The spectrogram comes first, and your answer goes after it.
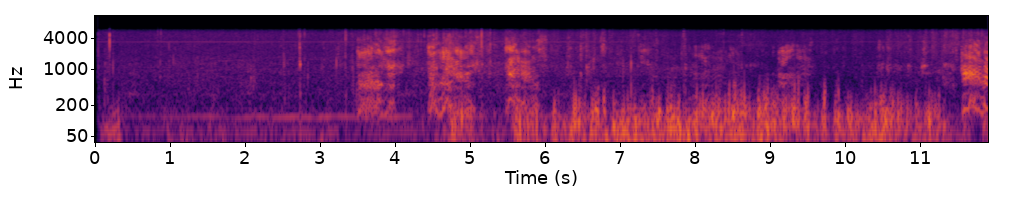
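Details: Two whippets, Gareth and Nacho, fighting: quiet low rumbling at first, then from about three seconds rough growls and snarling bursts come thick and fast over scuffling, with a brief human laugh.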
